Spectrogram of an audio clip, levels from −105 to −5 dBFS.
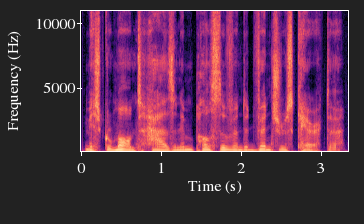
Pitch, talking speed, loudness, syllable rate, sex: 100 Hz, 145 wpm, -20 LUFS, 5.4 syllables/s, male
